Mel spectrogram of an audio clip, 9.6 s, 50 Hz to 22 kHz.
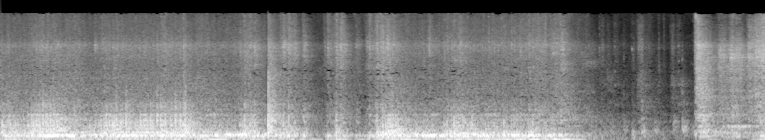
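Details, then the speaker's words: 1966 Ford F100 V8 with new headers and exhaust, first start: deep, even burble with a couple of throttle blips and clean return to idle; exhaust sounds healthy. "well i think that was a success exhaust sounds good real good"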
